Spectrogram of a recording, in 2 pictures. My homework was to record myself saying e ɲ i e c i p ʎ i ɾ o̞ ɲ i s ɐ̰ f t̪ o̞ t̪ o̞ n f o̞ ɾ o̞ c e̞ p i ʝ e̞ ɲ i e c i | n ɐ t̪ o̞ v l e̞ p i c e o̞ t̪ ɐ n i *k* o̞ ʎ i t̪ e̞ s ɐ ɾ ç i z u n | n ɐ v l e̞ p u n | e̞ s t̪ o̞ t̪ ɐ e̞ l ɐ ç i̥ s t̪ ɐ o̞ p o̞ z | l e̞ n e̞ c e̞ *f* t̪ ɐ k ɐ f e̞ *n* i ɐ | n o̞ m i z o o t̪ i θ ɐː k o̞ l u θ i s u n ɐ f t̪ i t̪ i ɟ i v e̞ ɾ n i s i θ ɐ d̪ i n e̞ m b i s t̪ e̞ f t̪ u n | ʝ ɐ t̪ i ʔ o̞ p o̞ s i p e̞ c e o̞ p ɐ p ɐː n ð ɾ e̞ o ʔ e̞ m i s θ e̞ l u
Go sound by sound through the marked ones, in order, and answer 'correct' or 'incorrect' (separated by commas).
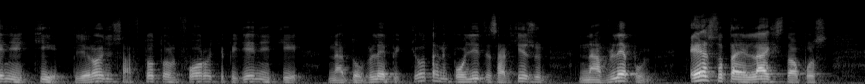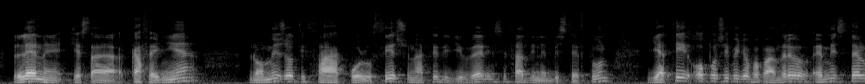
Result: incorrect, incorrect, incorrect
